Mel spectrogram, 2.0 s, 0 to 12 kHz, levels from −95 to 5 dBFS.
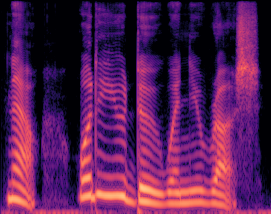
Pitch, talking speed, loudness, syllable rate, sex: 210 Hz, 235 wpm, -17 LUFS, 5.0 syllables/s, female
